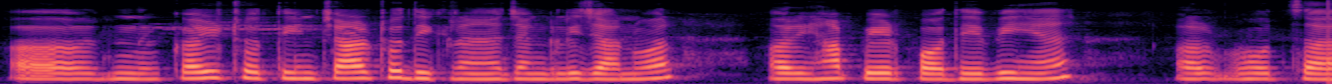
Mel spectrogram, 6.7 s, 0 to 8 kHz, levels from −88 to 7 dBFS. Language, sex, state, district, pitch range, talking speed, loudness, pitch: Hindi, female, Maharashtra, Mumbai Suburban, 195-215 Hz, 180 wpm, -18 LUFS, 200 Hz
